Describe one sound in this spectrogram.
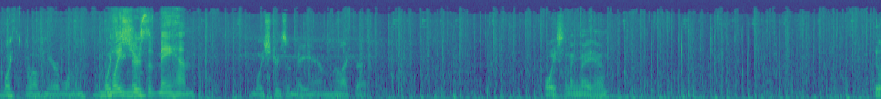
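Horses' hooves clop steadily on gravel.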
